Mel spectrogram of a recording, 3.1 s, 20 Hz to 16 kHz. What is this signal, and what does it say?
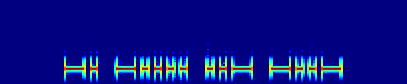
Morse code, heard as a keyed tone, about 25 wpm, 700 Hz. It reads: N6UX
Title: USA Call Signs - 4 Characters - 8x Character Spacing - 25wpm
